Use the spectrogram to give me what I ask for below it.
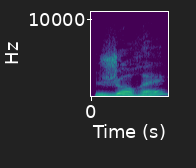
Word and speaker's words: j'aurais: J'aurais, final S not pronounced.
